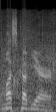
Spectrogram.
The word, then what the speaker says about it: Mousque-Bieres: to pronounce our name it is a play on the word musketeer in French mascota and it's pronounced you skip yeah so moose cub and air with a why so Muscovy air is the closest way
